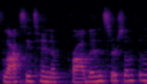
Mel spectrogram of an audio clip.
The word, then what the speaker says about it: L'Occitane: Like, it's harder to say because it's French, and so I had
